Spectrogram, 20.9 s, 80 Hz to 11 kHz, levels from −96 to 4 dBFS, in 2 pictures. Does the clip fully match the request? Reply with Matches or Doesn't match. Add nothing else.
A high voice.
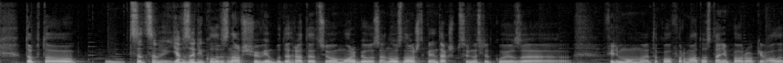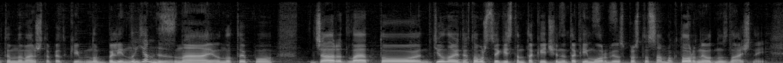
Doesn't match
